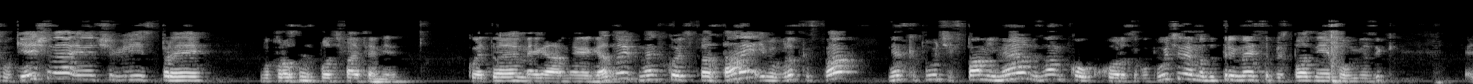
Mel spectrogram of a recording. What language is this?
Bulgarian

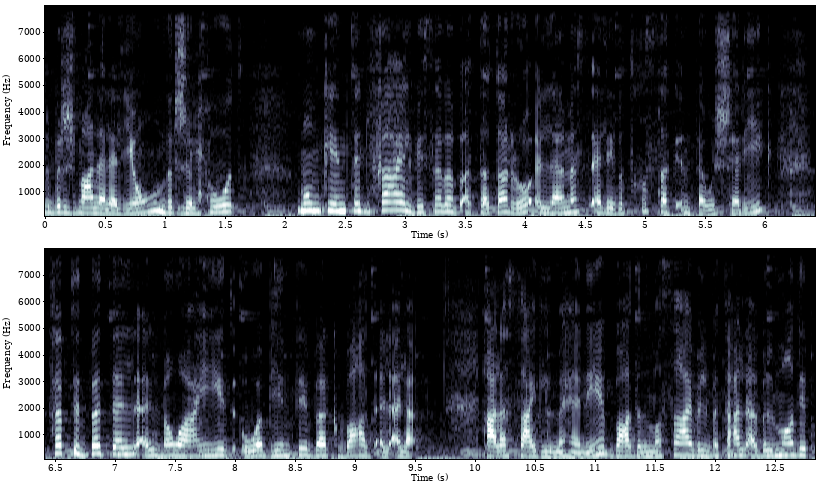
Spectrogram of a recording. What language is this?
Arabic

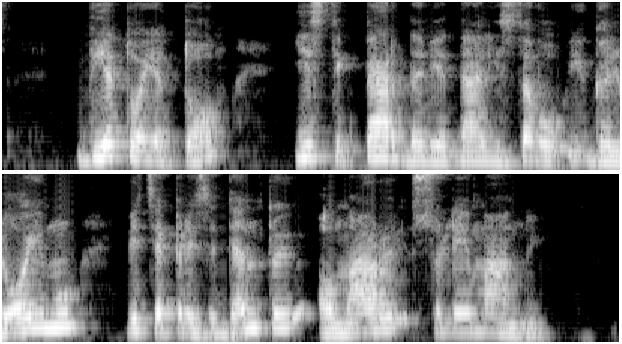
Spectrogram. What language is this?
Lithuanian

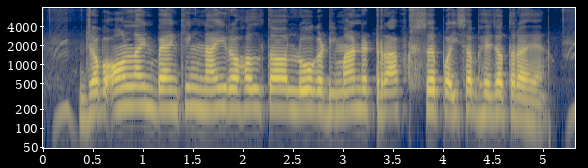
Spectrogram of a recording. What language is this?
Bhojpuri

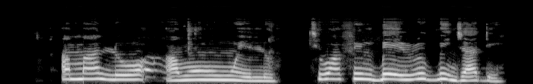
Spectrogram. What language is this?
Yoruba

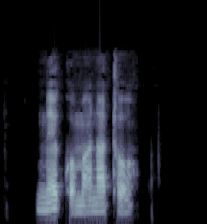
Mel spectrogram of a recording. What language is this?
Taita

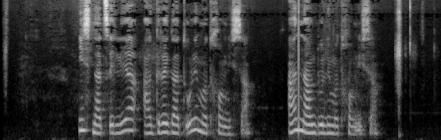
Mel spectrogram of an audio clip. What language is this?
Georgian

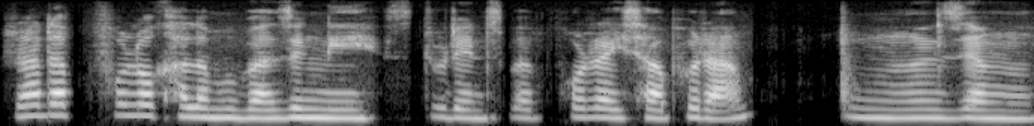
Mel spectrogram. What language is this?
Bodo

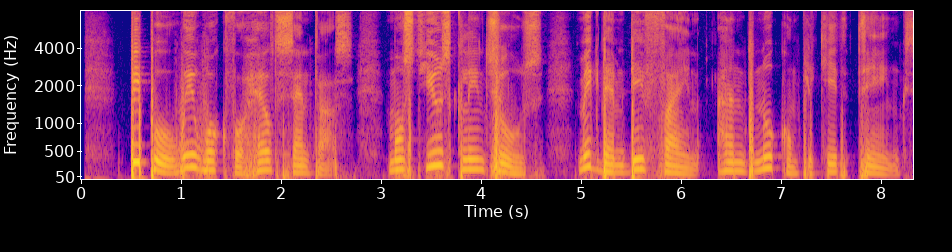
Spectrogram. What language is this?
Nigerian Pidgin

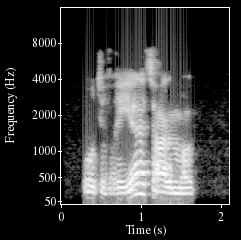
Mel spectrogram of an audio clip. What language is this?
Kabyle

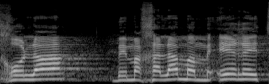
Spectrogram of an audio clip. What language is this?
Hebrew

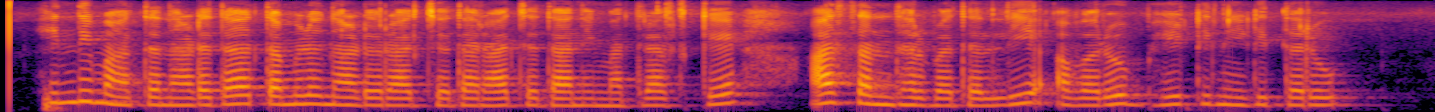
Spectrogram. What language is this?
Kannada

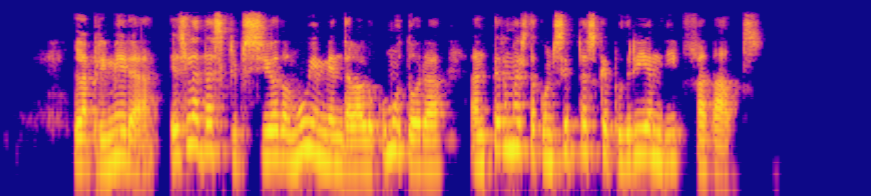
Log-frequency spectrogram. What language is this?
Catalan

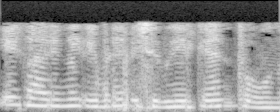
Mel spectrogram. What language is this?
Malayalam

